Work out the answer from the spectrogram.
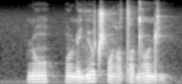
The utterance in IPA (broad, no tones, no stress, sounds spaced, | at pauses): ɳ õ | õ ɳ e lʲ ɔ t͡ʃʼ ɔ̃ ɾ e tˤ i ɖ ɔ̃ ɖ i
